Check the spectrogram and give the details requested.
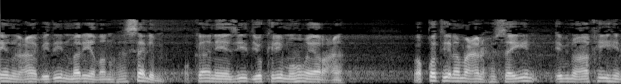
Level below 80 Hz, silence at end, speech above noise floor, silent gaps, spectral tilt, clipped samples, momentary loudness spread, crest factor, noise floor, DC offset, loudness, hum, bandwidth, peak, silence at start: -54 dBFS; 0 s; 23 dB; none; -4.5 dB/octave; under 0.1%; 8 LU; 16 dB; -39 dBFS; under 0.1%; -16 LUFS; none; 8.8 kHz; 0 dBFS; 0 s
